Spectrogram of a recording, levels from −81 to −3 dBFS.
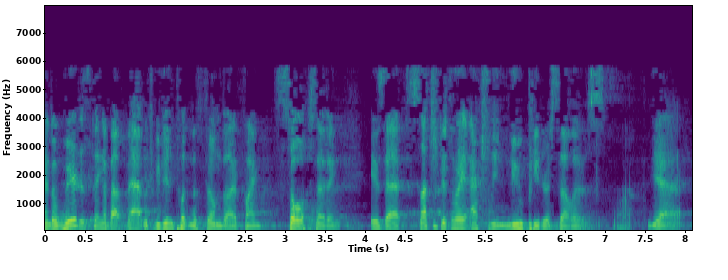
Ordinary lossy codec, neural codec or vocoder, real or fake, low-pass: MP3, 24 kbps; codec, 44.1 kHz, 2.6 kbps, SNAC; fake; 7.2 kHz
